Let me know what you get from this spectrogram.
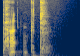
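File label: "packed", British English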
